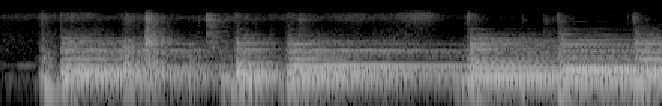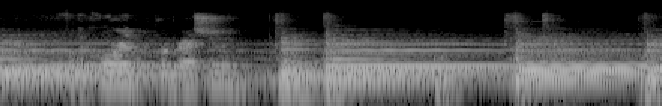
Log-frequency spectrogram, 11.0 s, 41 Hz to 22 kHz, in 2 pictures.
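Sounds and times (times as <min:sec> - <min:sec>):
piano playing slow chords: 0:00.0 - 0:11.0.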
